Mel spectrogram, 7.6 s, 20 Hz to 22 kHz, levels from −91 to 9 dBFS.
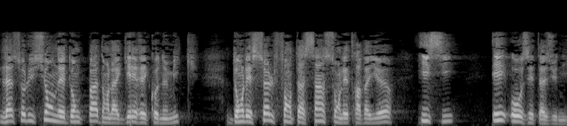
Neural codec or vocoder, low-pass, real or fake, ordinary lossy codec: none; none; real; none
